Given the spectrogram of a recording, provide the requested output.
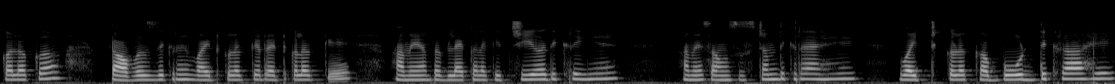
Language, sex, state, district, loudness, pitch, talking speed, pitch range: Hindi, female, Rajasthan, Churu, -29 LUFS, 220 Hz, 185 wpm, 210-245 Hz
